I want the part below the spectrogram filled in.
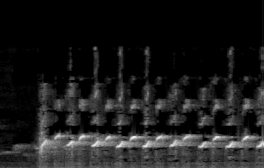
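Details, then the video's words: Greater green leafbird (Cucak Ijo) singing an agitated lure for pet birds: an unbroken run of high paired notes repeated about five times per second, bright and chattering. "Pancingan Burung Cucak Ijo Stresss"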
